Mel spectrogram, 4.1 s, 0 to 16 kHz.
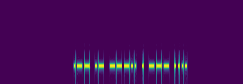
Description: Morse code, heard as a keyed tone, about 40 wpm, 700 Hz. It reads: WA8EOH
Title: USA Call Signs Repeated 2x 40wpm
